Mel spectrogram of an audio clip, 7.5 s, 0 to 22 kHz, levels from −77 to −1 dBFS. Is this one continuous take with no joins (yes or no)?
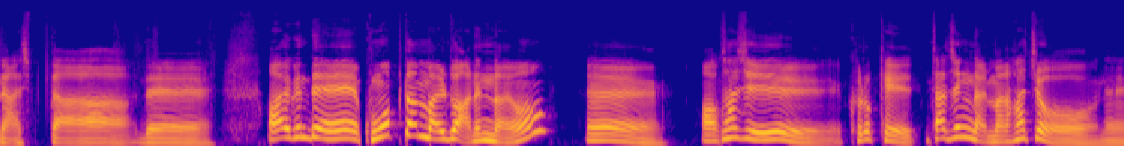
no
